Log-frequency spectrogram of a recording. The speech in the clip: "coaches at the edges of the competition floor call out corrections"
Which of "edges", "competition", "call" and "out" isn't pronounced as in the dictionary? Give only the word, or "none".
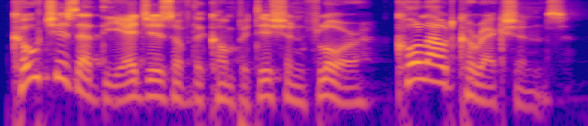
none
